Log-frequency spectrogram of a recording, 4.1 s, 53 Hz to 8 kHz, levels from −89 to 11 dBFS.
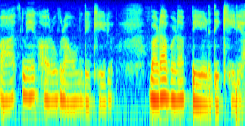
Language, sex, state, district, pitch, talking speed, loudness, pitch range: Rajasthani, female, Rajasthan, Nagaur, 155 Hz, 175 wpm, -19 LUFS, 140-165 Hz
